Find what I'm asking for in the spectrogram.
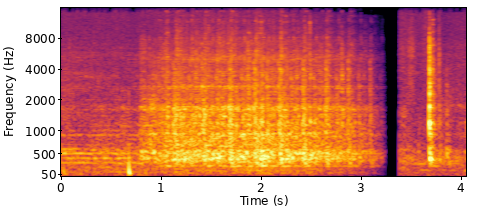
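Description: A sewing machine stitching a seam in fabric for an earphone tidy, running in a steady close whir for a few seconds, then stopping, followed by a small click.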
